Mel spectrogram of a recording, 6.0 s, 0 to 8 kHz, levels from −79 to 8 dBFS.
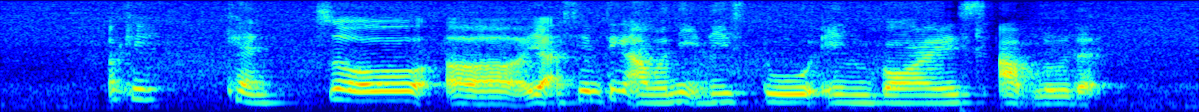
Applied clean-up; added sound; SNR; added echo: neural mask model Resemble Enhance denoiser.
